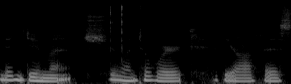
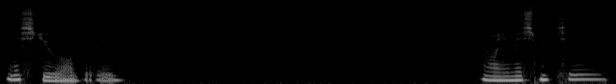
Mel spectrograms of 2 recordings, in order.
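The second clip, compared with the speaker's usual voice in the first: whispering; 4 semitones higher than usual. Acted. Tender whisper during a hug.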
